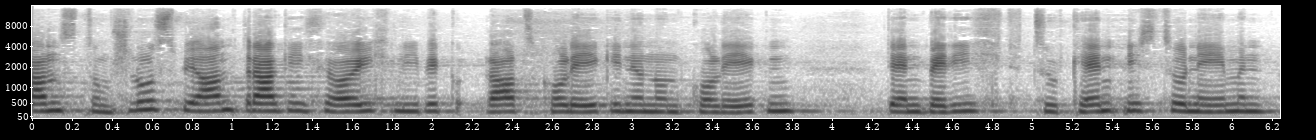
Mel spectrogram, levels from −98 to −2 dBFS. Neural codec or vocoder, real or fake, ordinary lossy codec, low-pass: none; real; none; 14.4 kHz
